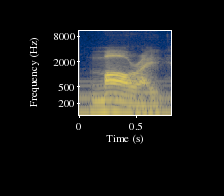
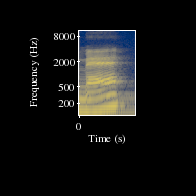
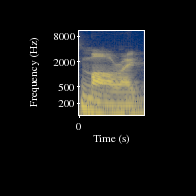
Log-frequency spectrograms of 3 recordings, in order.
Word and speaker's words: Mare: The gin we're trying today is Gin Mare, pronounced Mare. Some people call it Gin Mare, but it's Mare.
